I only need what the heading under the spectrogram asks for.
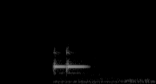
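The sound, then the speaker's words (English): A single short electronic tone with a steady mid pitch, about a third of a second long, a voice assistant's confirmation beep for a 20-minute timer, followed by a faint hum. “Our assistant is on it.”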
